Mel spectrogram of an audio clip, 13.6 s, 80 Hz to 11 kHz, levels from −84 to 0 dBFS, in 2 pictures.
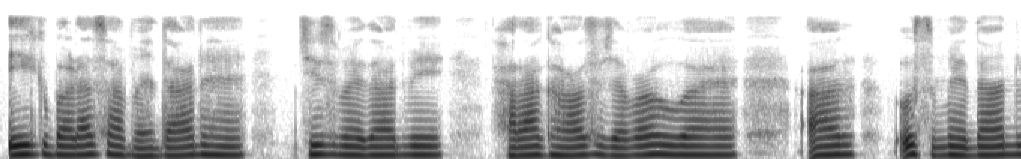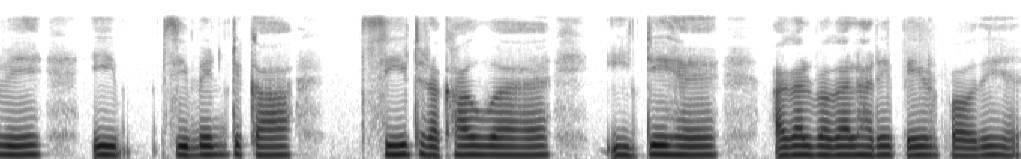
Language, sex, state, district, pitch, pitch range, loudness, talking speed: Hindi, male, Bihar, East Champaran, 175 Hz, 175-180 Hz, -16 LUFS, 130 wpm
